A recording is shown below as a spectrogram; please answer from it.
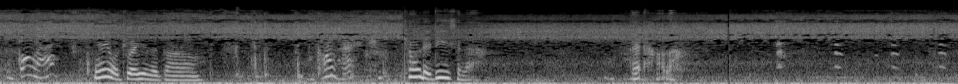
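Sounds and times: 
speech: 0.1 - 2.2, 3.0 - 4.9, 6.3 - 7.0
ducks quacking in a quiet park: 7.7 - 9.5.

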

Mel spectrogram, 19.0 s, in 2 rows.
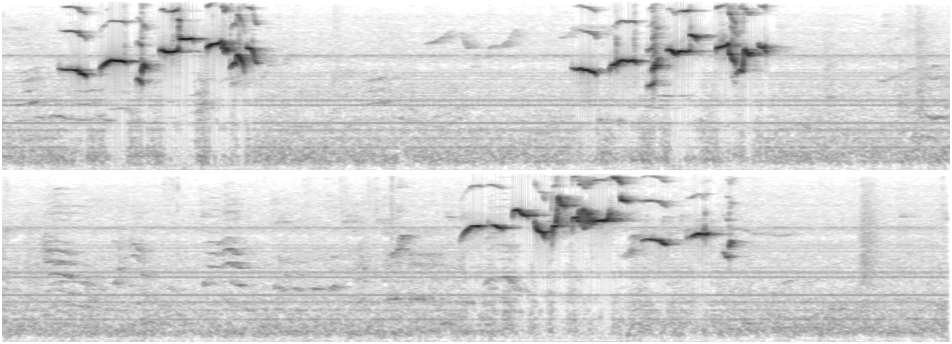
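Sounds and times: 
Oriental magpie-robin song: 0.6 - 2.8, 4.3 - 7.8, 13.0 - 17.5, 18.5 - 18.9.

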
